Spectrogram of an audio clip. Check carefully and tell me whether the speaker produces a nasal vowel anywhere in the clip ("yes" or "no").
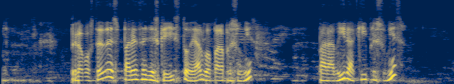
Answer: no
